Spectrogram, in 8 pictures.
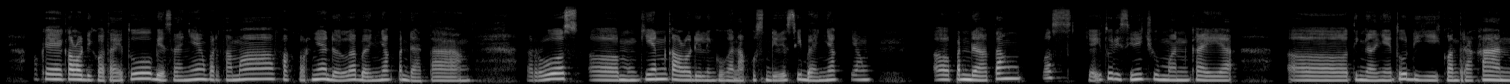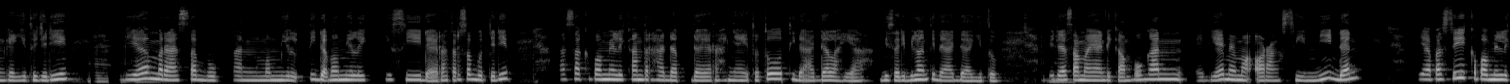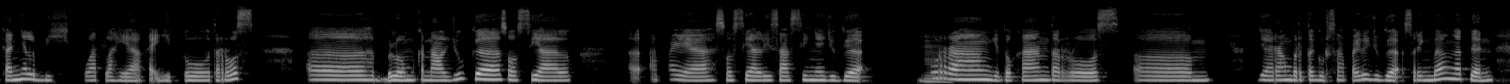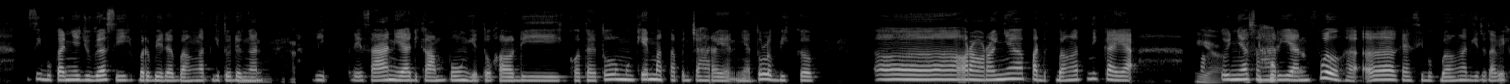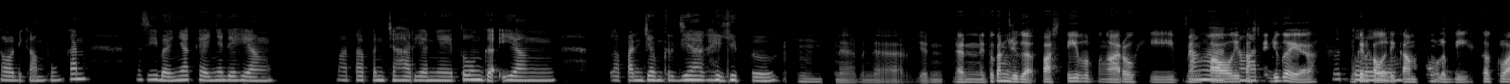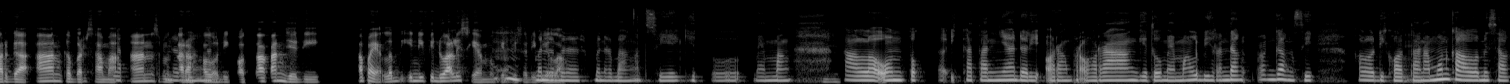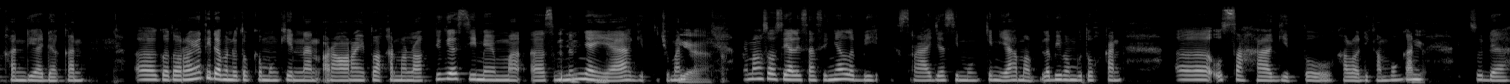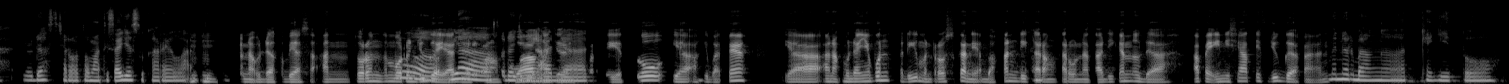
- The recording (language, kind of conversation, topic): Indonesian, podcast, Apa makna gotong royong menurut Anda dalam kehidupan sehari-hari?
- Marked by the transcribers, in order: none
